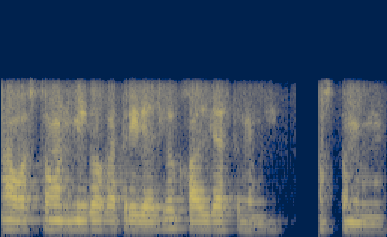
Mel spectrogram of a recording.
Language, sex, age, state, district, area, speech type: Telugu, male, 45-60, Andhra Pradesh, Vizianagaram, rural, conversation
